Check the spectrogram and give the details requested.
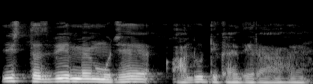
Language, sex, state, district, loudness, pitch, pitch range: Hindi, male, Arunachal Pradesh, Lower Dibang Valley, -15 LUFS, 120 Hz, 95-130 Hz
